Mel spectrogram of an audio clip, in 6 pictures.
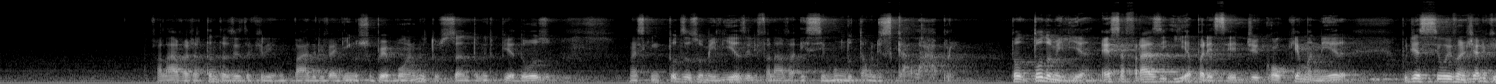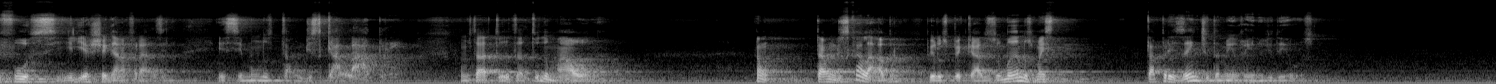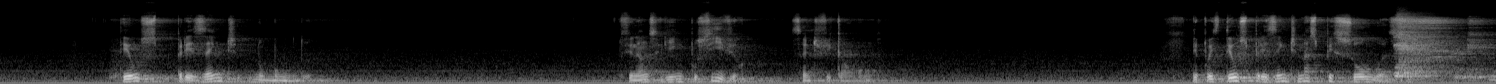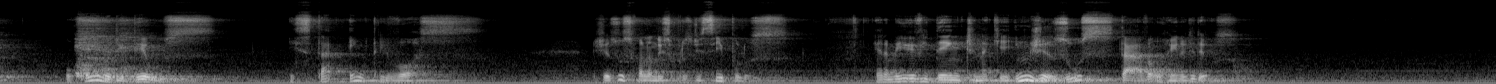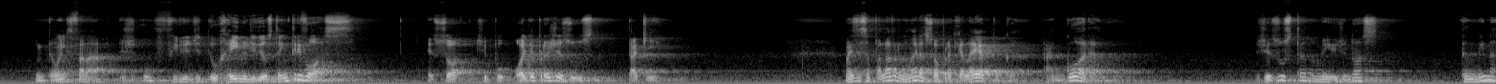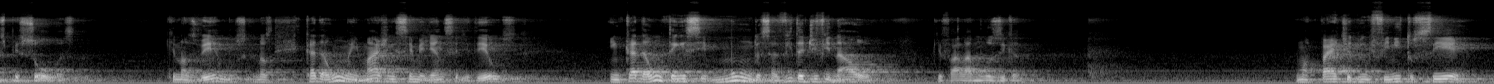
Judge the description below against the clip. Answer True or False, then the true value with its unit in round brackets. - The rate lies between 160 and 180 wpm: False (125 wpm)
